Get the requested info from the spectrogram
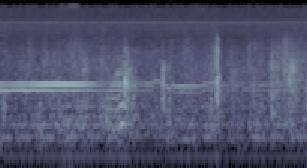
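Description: Two-note doorbell chime ringing on with two steady tones, which fade about two seconds in after a brief waver. A single click follows near three seconds in.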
